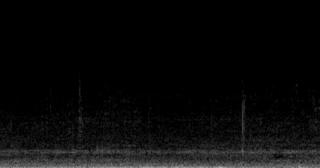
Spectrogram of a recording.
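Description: A steady low rumble with no clear speech.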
